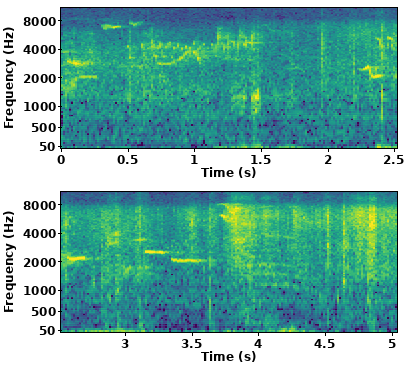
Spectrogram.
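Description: Faint birdsong: a few short chirping calls. Light rustling and clicks come in near the end.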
